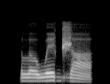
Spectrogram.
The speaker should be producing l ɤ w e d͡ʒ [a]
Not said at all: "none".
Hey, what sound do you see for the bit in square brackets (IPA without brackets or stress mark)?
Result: a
